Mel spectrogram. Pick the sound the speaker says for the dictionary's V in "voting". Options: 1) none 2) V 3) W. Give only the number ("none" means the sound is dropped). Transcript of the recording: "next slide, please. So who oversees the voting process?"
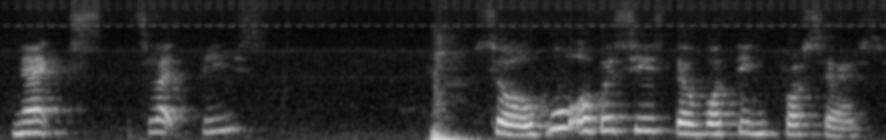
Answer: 3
